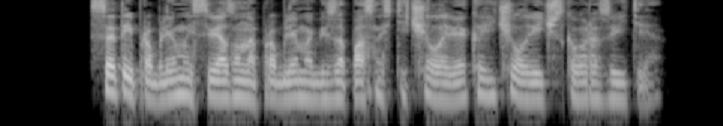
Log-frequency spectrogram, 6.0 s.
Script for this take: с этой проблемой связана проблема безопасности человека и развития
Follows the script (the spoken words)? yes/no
no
